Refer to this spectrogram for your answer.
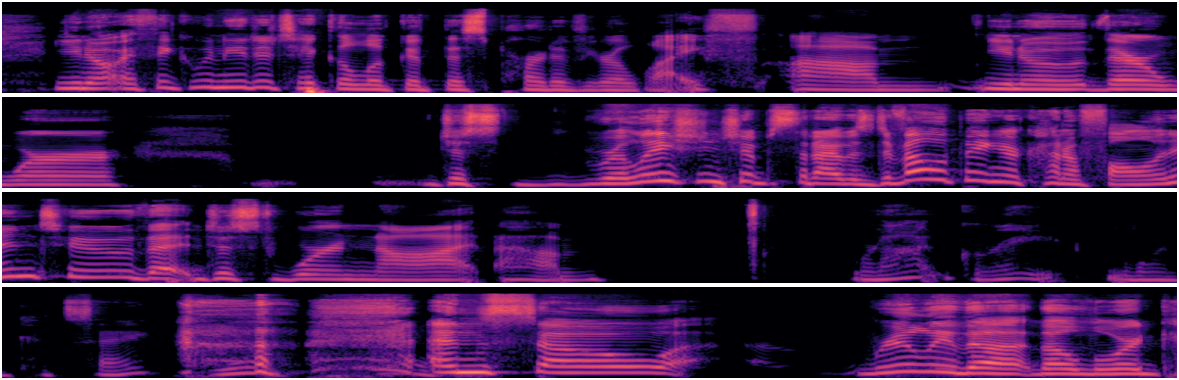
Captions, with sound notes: "you know, I think we need to take a look "at this part of your life." You know, there were just relationships that I was developing are kind of fallen into that just were not great, one could say (chuckles). And so really the Lord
